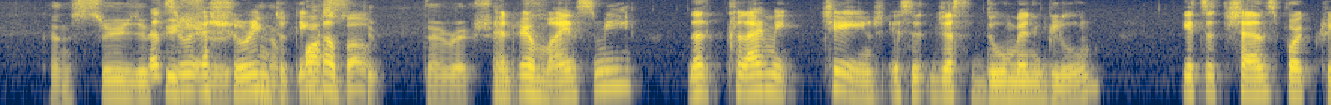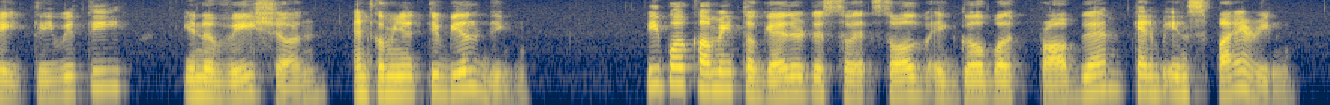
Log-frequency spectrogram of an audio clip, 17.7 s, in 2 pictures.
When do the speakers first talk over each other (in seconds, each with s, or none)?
1.0 s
